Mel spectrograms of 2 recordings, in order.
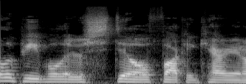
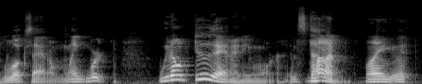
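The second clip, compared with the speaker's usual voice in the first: ordinary talk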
